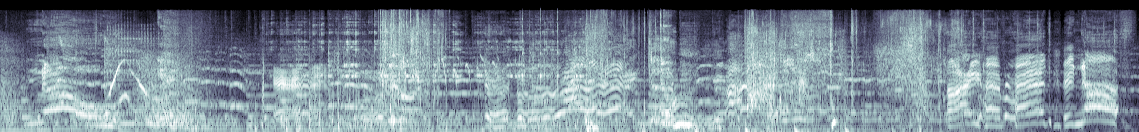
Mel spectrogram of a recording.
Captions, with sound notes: No! Ah-hah. [groaning, screaming] I have had enough!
